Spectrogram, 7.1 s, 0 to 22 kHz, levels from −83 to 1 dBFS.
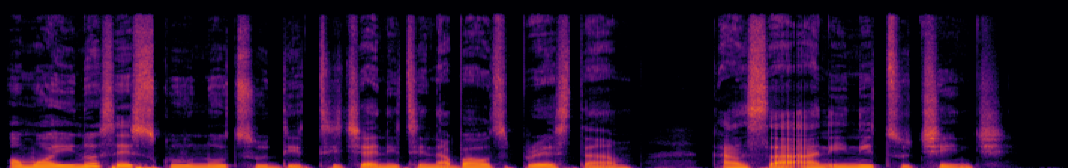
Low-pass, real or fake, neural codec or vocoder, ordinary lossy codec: none; real; none; none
